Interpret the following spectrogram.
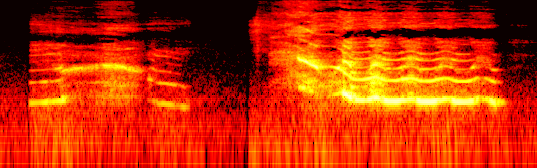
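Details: Large Doberman crying while its sister undergoes surgery, indoors: a short whining note rises and falls, then after a pause comes a longer wavering howl that starts high, drops, and trembles steadily for over two seconds.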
